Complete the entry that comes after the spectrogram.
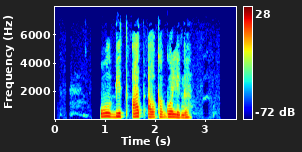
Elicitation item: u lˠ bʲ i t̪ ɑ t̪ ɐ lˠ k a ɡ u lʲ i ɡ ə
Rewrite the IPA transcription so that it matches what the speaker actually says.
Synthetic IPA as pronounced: u lˠ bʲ i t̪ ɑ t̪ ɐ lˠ k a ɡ o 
